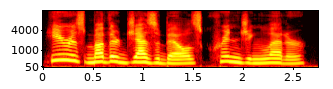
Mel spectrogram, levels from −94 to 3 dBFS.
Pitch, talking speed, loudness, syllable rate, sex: 235 Hz, 130 wpm, -18 LUFS, 4.7 syllables/s, female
